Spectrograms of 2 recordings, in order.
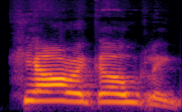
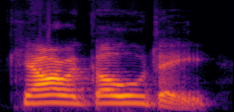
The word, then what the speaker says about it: Kiara Goldie: I want to say Goldly, but it's Goldie. Kiara Goldie.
